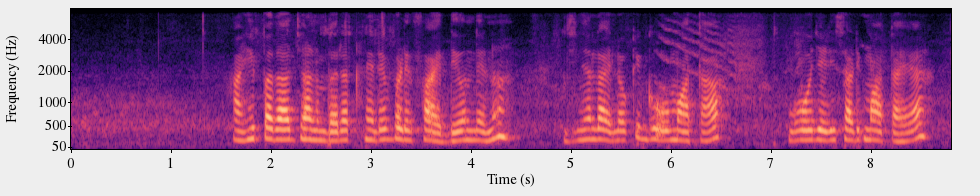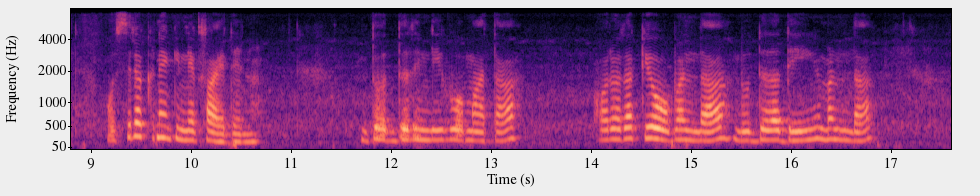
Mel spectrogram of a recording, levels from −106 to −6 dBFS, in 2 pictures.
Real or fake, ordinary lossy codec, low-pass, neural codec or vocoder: fake; none; 7.2 kHz; vocoder, 22.05 kHz, 80 mel bands, Vocos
